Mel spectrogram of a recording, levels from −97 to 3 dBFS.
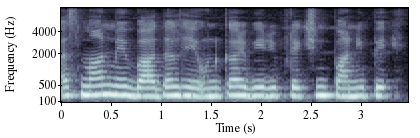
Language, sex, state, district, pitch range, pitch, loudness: Hindi, female, Arunachal Pradesh, Lower Dibang Valley, 215-230 Hz, 220 Hz, -12 LUFS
